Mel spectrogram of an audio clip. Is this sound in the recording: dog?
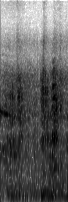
yes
